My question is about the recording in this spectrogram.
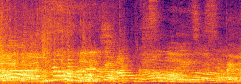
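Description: Several voices talking over one another, indistinct chatter.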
